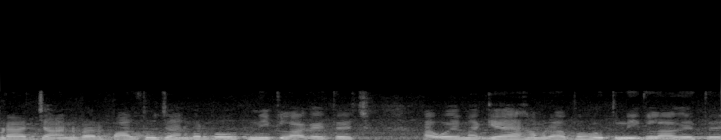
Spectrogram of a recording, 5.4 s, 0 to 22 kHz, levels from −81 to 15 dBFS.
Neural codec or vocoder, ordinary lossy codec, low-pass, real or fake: none; none; none; real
